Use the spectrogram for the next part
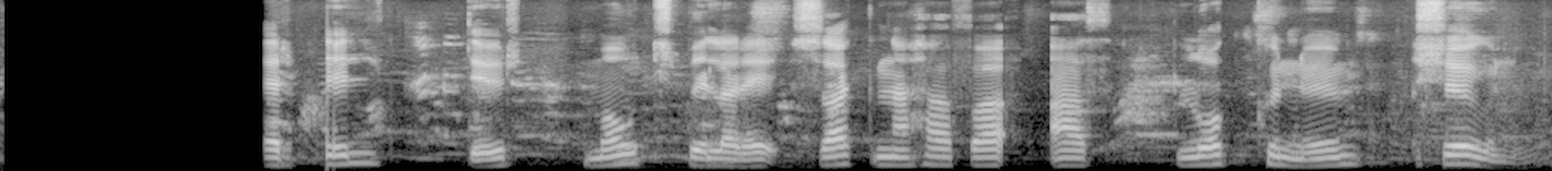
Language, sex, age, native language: Icelandic, male, 18-19, Icelandic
